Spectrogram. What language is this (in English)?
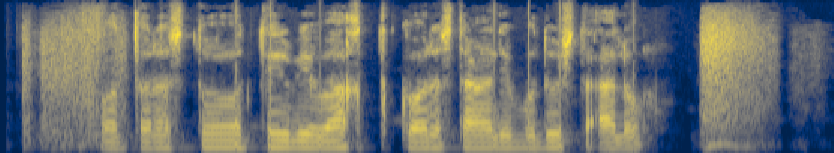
Kati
